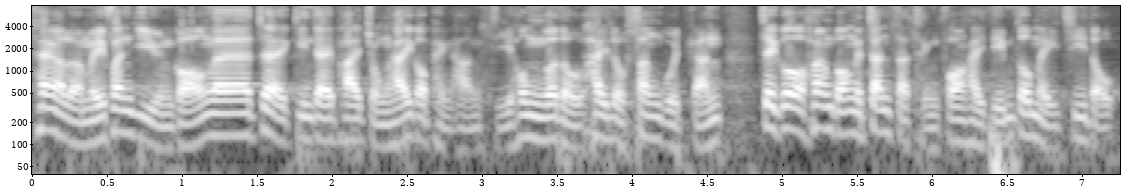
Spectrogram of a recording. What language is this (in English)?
Cantonese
